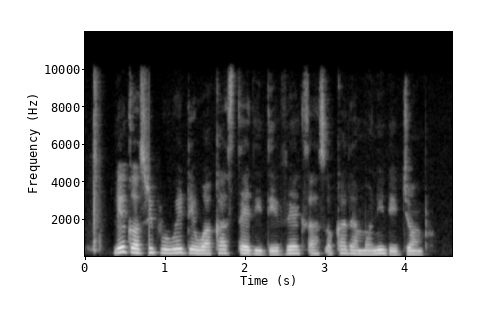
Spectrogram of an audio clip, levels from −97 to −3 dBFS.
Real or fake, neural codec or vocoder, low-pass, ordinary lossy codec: real; none; 9.9 kHz; none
